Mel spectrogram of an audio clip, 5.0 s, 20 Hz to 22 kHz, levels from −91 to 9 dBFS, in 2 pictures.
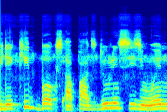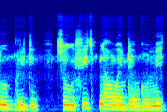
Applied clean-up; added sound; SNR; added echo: neural mask model RNNoise.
